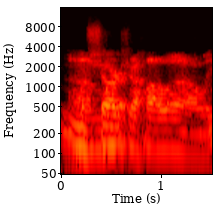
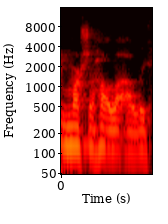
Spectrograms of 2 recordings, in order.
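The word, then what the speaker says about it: Mahershala Ali: uh how do you say that actor's name marala Ali Marsha Hala Ali yeah um introduce him in in a midnight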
